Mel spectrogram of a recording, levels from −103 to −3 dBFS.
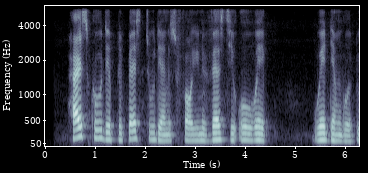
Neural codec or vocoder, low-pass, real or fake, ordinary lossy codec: codec, 24 kHz, 6 kbps, HILCodec; 5.4 kHz; fake; none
